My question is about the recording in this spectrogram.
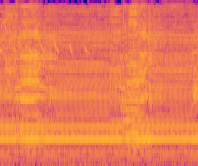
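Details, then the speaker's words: Air conditioner contactor, energized, to be replaced to stop the noise. Loud, steady electrical buzz with a harsh, raspy edge: buzzing, failing contactor. "is not good. It's not good. So we're going to replace this contact as well to eliminate this noise in the conductor here."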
